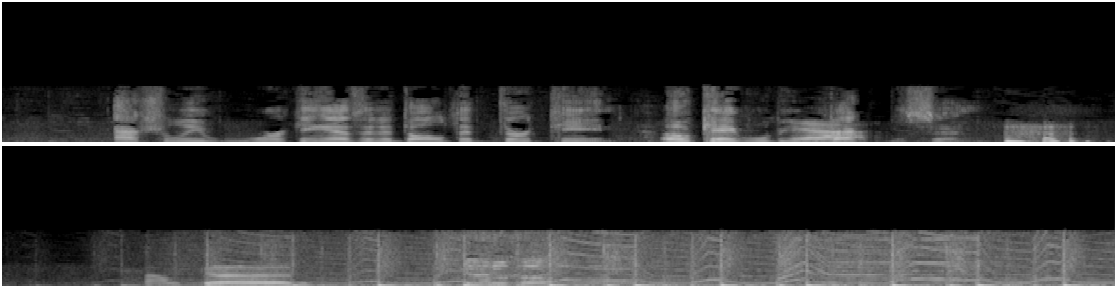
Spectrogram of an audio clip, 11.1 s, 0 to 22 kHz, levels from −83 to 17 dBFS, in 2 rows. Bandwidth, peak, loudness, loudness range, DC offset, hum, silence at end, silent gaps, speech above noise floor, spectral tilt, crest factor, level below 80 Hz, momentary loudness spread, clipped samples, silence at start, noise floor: 9 kHz; -2 dBFS; -20 LUFS; 5 LU; under 0.1%; none; 0 s; none; 31 dB; -4.5 dB/octave; 18 dB; -28 dBFS; 13 LU; under 0.1%; 0.55 s; -52 dBFS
